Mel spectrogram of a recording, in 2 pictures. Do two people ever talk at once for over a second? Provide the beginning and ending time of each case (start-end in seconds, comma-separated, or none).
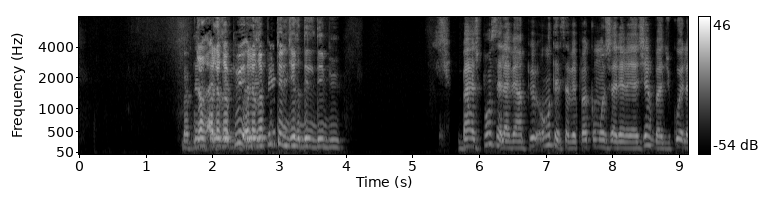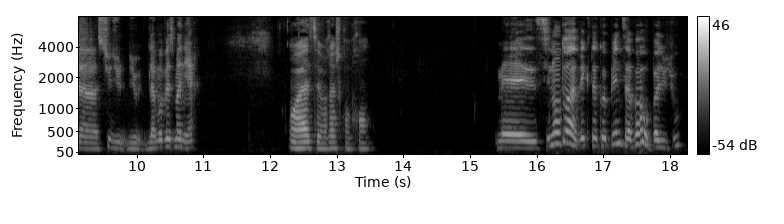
1.7-3.0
